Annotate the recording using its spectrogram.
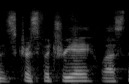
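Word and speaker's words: Feutrier: Hi, my name is Chris Vestri. Last name is spelled F as in Frank E U T as in Tom R I E R.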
